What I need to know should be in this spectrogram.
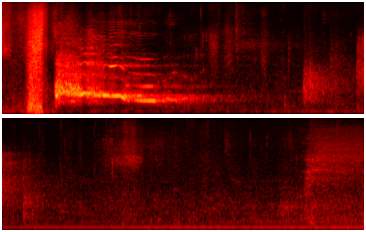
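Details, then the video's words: Feral husky Finnegan voices loud protest while being taught heel under leash pressure: a sharp bark, then a falling whine-howl sliding downward over a second, followed by quieter snorts and a steady low electrical hum. "Extremely Vocal Feral Husky, Disagreeing With A Behavior"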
